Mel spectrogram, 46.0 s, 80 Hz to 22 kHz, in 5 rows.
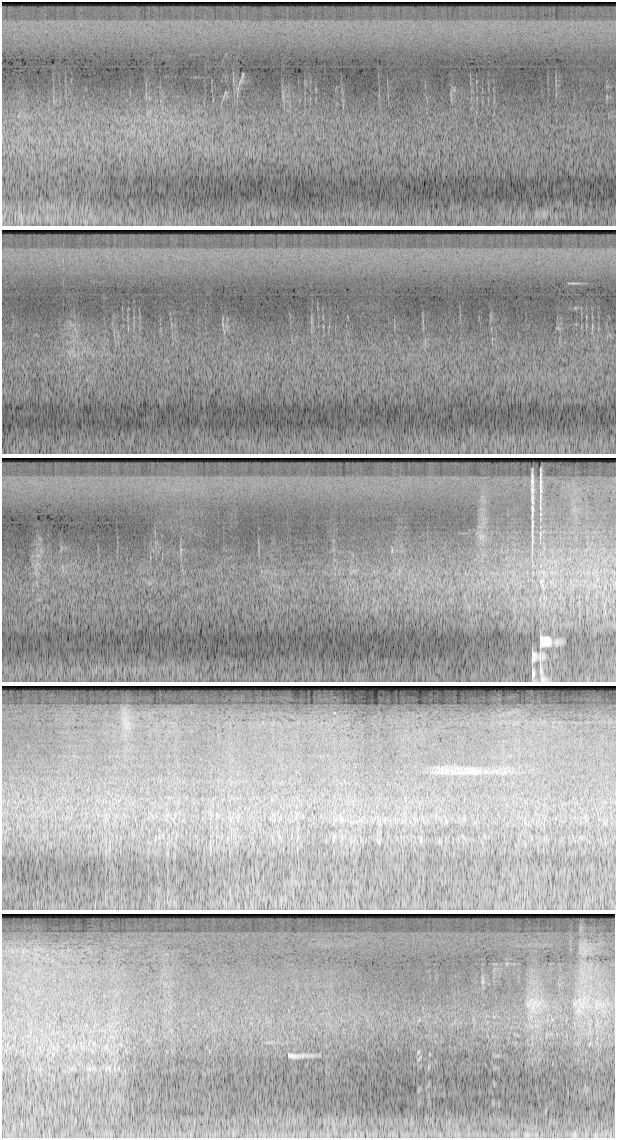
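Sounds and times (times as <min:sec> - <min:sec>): distant rail and road traffic: 0:35.2 - 0:46.0.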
